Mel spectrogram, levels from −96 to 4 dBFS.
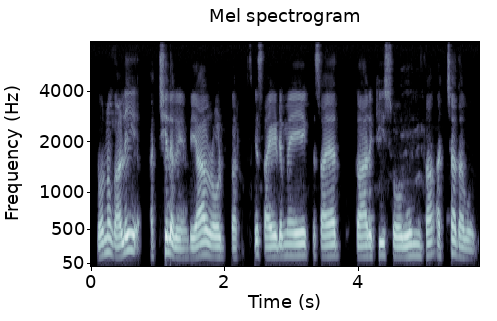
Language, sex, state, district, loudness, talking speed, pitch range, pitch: Hindi, male, Uttar Pradesh, Jyotiba Phule Nagar, -18 LUFS, 215 wpm, 135-160 Hz, 145 Hz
